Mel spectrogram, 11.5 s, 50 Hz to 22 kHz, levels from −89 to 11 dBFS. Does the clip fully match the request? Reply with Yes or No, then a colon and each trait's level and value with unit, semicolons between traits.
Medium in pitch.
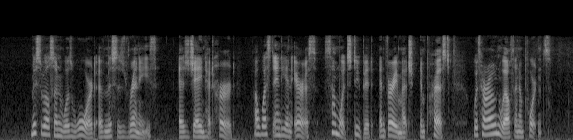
Yes: medium, 165 Hz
